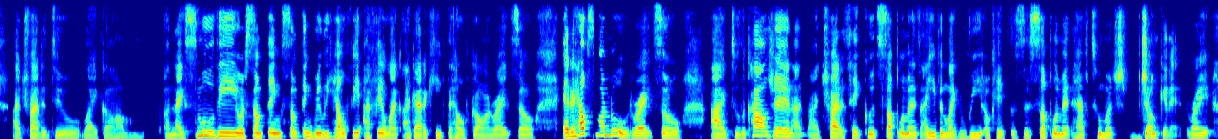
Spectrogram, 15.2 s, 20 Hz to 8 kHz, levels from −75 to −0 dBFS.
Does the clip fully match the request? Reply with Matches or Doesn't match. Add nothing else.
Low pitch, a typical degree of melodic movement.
Doesn't match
